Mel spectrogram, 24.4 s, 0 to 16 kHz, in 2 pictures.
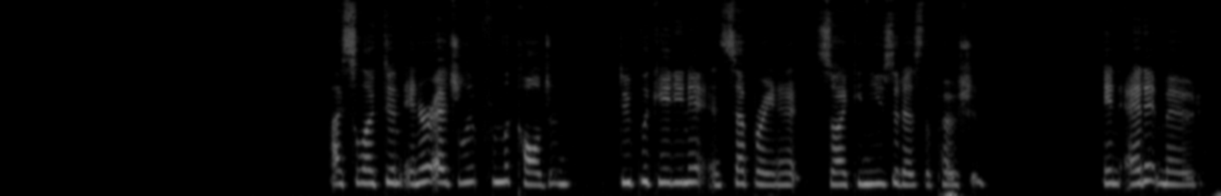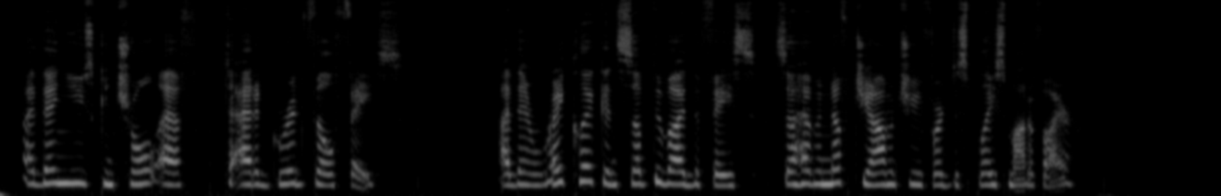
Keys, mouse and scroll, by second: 3.6 alt+click, 5.4 shift+d, 6.6 p, 7.3 click, 8.0 Tab, 8.4 click, 10.2-11.0 typing, 11.3 Return, 12.7 Tab, 13.1 typing, 15.1 ctrl+f, 16.1 click, 17.0 right click, 17.8 click.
